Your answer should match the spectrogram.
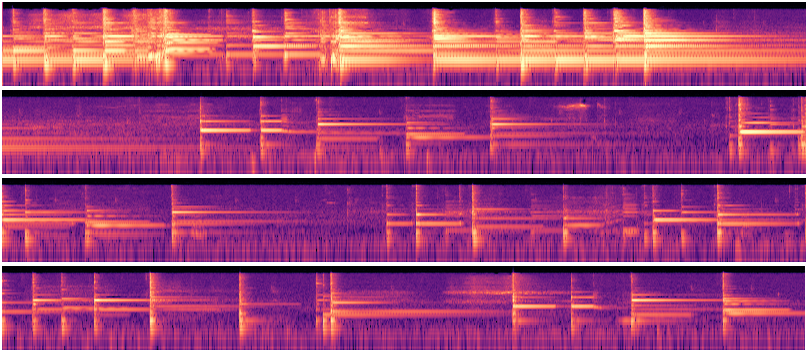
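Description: Enya ukulele played fingerstyle: a run of loud strummed chords that ring out about eight seconds in, then slow, sparse single plucked notes, played softly.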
